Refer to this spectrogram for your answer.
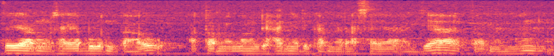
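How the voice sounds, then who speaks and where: A man with a West Javanese accent, very deep and low in pitch, somewhat breathy, dark and mellow in tone, at a fairly quick pace, with audible room echo. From West Java, Sundanese (Garut). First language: Sundanese (speaking Indonesian). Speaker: photographer, camera tutorial youtuber. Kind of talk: tutorial. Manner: halting, self-correcting; casual, informal.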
